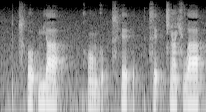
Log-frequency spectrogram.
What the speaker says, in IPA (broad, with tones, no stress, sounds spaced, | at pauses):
t͡sʰ o˦ ʔ m j a˥˧ | kʰ ɔ̃˨˩ ɡ o˨ ʔ t͡sʰ e˦ ʔ | t͡s e˨ ʔ t͡ɕ ã˦ ɕ w a˦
